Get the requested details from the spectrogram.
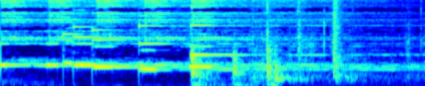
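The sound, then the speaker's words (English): Jingle bells ring in a bright, shimmering metallic wash, punctuated by a few sharper shakes, holding a steady moderate loudness for a couple of seconds with no voices. “I think I'm about to be Santa'd in the jingle bells.”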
